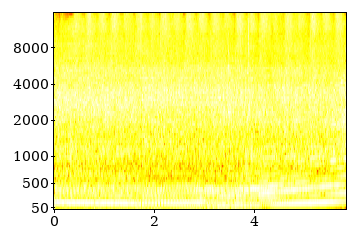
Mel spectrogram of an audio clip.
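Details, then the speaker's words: 1987 Suzuki GSX-R 1100 on dyno during carburetor cleaning and tuning, earlier run; engine pulls up through the revs but wavers and stumbles partway, choppy and uneven; rough running under load before final tune. "did you hear how the last run was smooth it was good yeah good and the other run before that it was just kind of Chucky but good"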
